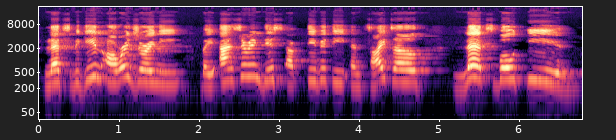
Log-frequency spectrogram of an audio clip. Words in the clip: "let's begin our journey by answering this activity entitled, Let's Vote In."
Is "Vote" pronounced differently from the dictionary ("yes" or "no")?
yes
